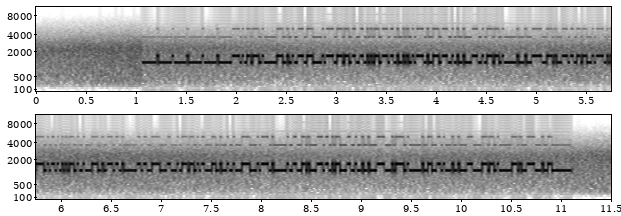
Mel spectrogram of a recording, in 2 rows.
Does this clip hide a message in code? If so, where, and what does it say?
Yes: RTTY (50 baud, 450 Hz shift) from 1.1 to 11.1 s, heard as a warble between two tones, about 1450 Hz centre, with radio static. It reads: NAME IS JEAN, QTH LEEDS, LOC BP93WG BP93WG. HOW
